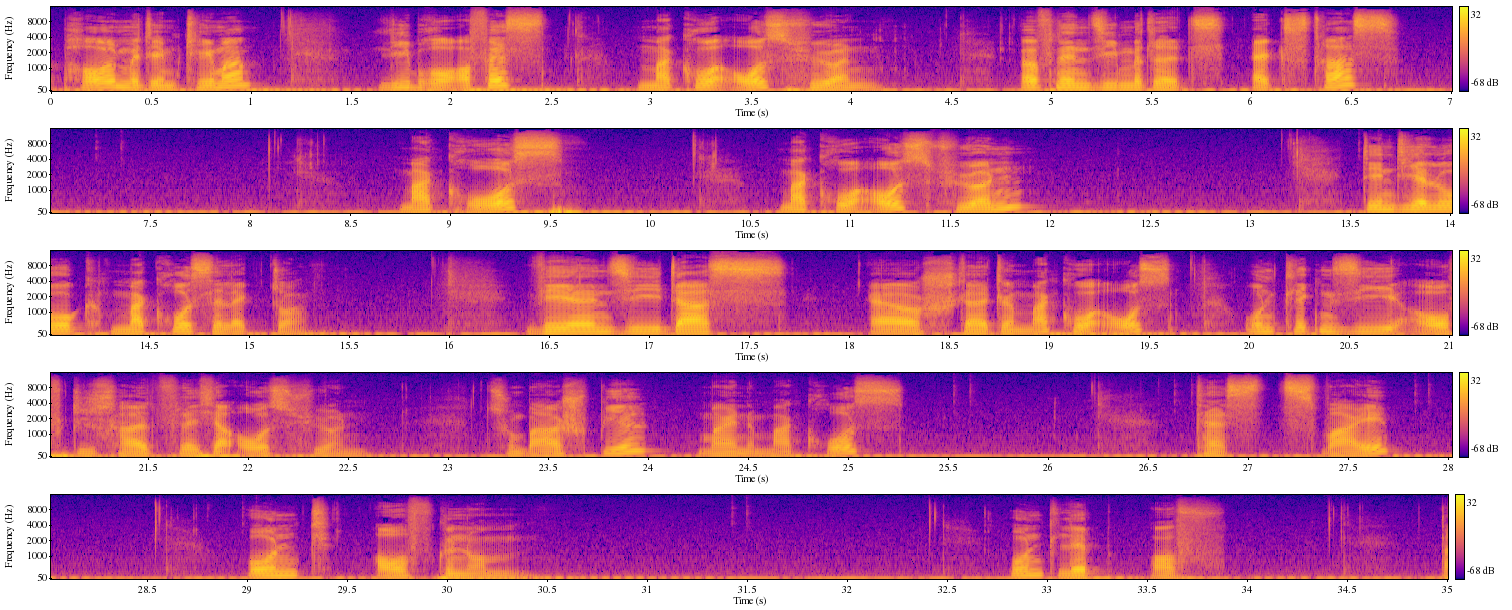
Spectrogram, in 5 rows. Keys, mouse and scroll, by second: 7.2 click, 13.5 click, 25.5 click, 26.6 click, 27.8 click, 29.0 click, 31.4 click.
